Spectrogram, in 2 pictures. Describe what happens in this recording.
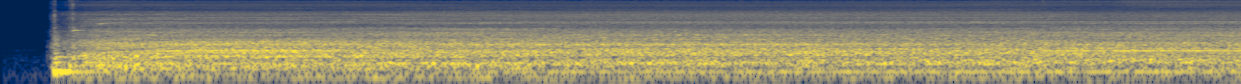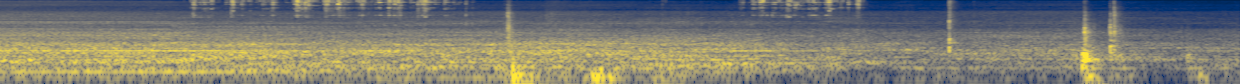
The vacuum cleaner turned on and while it was running the doorbell rang. I took my keychain and walked to the door. I opened the living room door and continued walking to open the apartment door. As I was walking the keychain made noise and I turned on the light switch before opening the door.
